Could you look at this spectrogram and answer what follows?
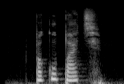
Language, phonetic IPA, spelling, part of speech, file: Russian, [pəkʊˈpatʲ], покупать, verb, Ru-покупать.ogg
- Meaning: 1. to buy, to purchase 2. to bathe, to bath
